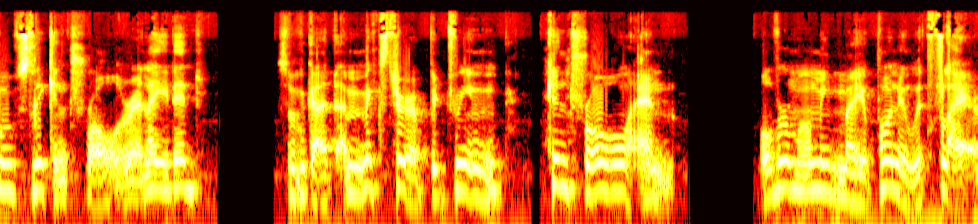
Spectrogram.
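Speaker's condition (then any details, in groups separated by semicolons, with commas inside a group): Cerebral palsy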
